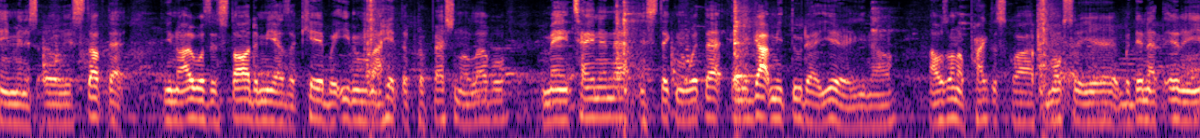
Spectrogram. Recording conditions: busy venue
